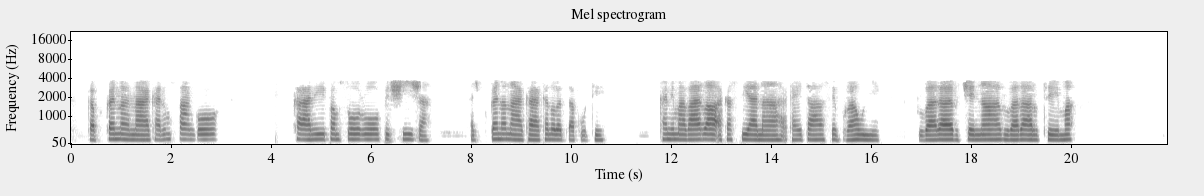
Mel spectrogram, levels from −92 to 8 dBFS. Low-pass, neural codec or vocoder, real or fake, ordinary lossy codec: 3.6 kHz; codec, 16 kHz, 1 kbps, X-Codec, WavLM features, trained on Multilingual LibriSpeech; fake; MP3, 16 kbps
